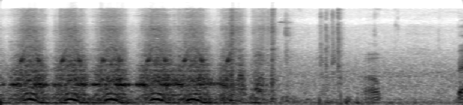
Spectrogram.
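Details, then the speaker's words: International diesel truck after compound turbo change and exhaust pipe fix, sitting a few days: labored, dragging crank at about two and a half turns per second before catching; starter slowed by low battery. "going to crank it up see everything's good oh there it might be low been sitting for a few days now so"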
